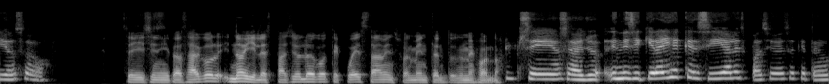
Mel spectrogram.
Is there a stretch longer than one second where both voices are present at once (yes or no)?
no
